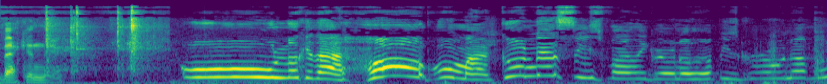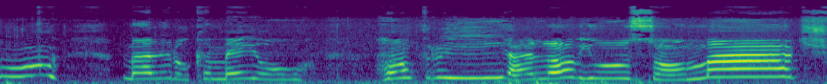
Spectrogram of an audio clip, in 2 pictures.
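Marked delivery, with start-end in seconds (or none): 1.3-8.5 delighted gushing. Real, not acted. Admiring the camel's hump. 9.0-12.4 high, very slow and doting. Real, not acted. Telling the camel he loves him, in slow high baby talk.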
